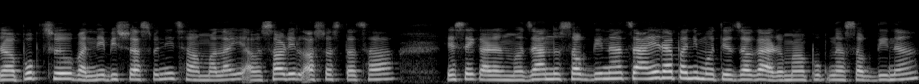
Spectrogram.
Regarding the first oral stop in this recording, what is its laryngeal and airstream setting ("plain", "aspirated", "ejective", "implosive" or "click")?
plain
